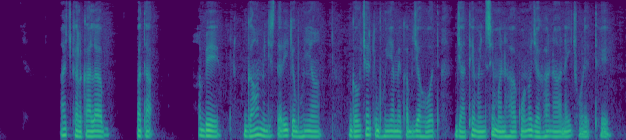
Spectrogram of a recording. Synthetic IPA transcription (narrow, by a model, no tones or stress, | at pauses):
əd͡ʒkəlkaːla | pət̪a | beɡãːwmɪnɪst̪əɾikebʱuːjã | ɡəʊt͡ʃəɾkebʱuːjãmẽkəbd͡ʒaɦoːt̪d͡ʒaːt̪ʰemənsemənɦakoːnod͡ʒəɡʱənanɐɦĩt͡ʃʰo̰ːɽet̪ʰḛː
